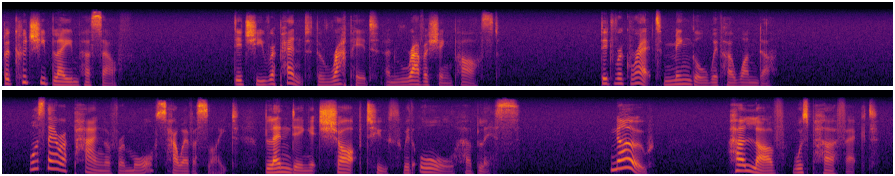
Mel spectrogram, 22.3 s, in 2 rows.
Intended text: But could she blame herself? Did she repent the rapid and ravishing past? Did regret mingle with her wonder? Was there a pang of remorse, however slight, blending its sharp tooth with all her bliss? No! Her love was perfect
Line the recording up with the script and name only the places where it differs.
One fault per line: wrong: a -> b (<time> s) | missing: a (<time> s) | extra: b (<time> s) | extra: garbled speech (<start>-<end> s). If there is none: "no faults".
no faults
